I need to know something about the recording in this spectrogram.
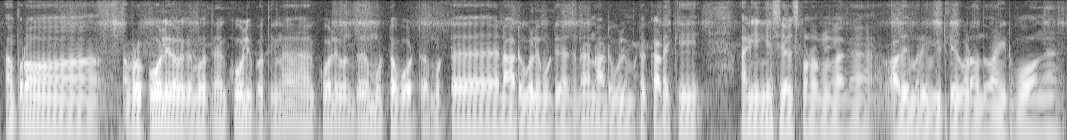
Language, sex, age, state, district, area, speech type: Tamil, male, 30-45, Tamil Nadu, Namakkal, rural, spontaneous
